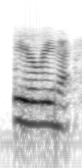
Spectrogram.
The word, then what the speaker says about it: Fiorina: in watching is Carley Fiona or how you pronounce her last name fiorina um yeah thank you fiorina um and the only reason I'm interested in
